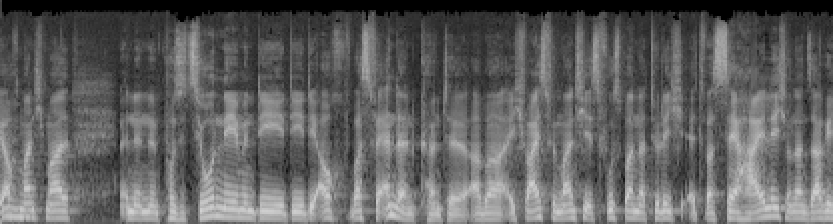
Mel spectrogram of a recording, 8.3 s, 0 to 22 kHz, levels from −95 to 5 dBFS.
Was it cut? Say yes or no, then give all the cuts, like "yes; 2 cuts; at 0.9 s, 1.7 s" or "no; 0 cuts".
no; 0 cuts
